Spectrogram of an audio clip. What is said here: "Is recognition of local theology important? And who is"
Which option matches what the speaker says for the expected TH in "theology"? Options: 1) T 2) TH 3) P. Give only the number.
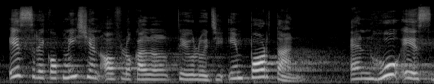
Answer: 1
